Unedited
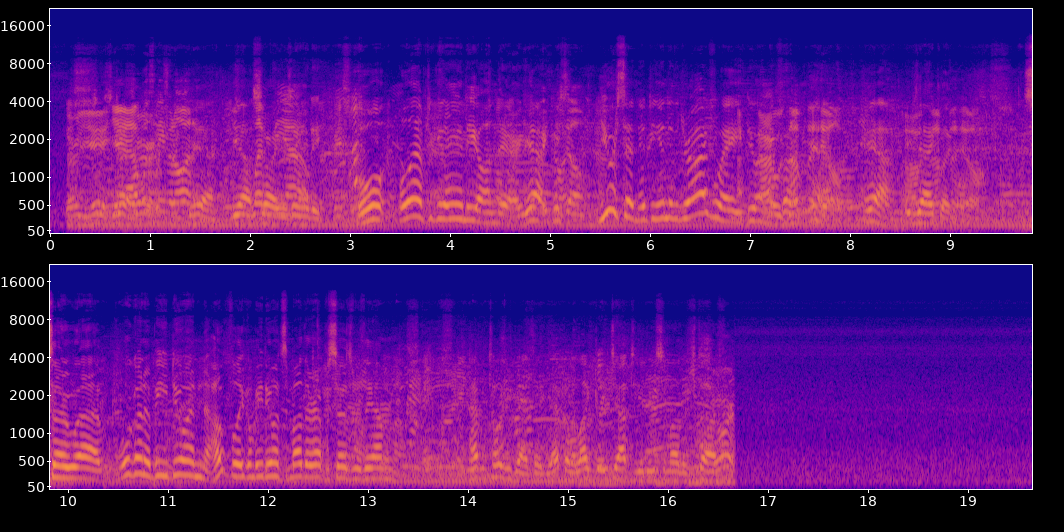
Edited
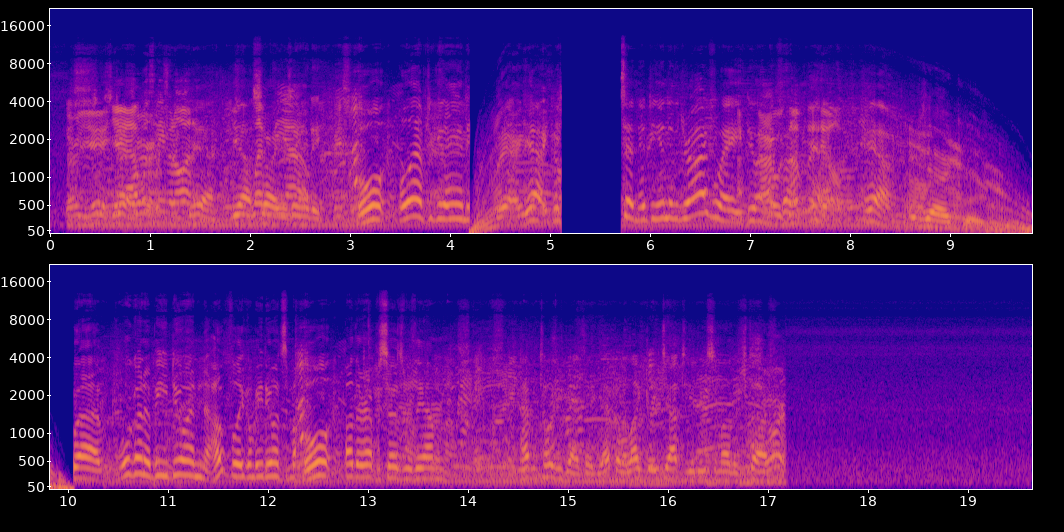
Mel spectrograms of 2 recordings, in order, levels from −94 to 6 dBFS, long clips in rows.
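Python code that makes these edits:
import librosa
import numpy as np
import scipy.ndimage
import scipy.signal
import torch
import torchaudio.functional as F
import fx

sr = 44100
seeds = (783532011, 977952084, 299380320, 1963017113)

y = fx.edit(x, sr, fx.duplicate(start_s=3.0, length_s=0.51, to_s=12.28),
    fx.tape_start(start_s=4.2, length_s=0.38),
    fx.silence(start_s=5.12, length_s=0.6),
    fx.tape_stop(start_s=8.22, length_s=1.85), tone=tone)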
